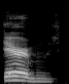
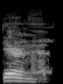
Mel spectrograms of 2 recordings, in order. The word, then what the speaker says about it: Daramuth: a speech impedimency because you don't know how to say the word Daramuth and you say Daramouth, and I am sorely disappointed.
